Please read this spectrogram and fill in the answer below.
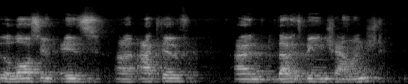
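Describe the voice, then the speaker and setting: A man with a British accent is heard with audible room echo and noticeable background noise. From Britain. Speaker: political candidate. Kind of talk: campaign speech.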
